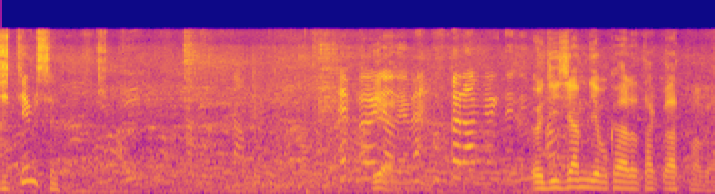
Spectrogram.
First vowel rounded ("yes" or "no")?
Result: no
